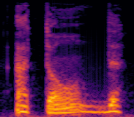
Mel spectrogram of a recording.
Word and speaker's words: attendent: Ils attendent, okay, so remember you get to pronounce this, d at the end, okay.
